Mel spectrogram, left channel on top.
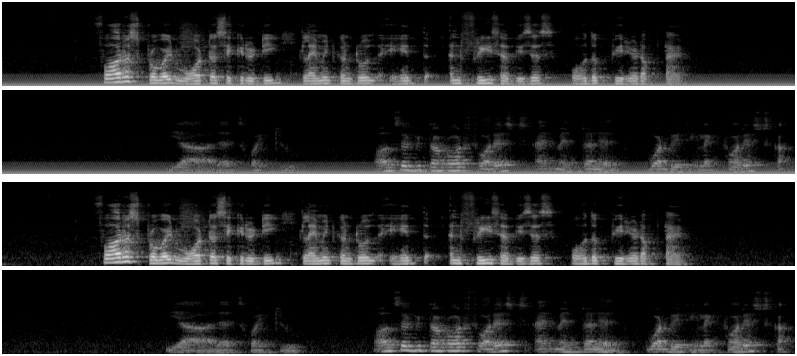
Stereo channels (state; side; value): noise; left; hum, 9 dB below the sound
